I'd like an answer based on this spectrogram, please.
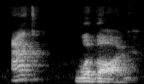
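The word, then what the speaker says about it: Aquebogue: the way we pronounce this New York city is Aquabog.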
